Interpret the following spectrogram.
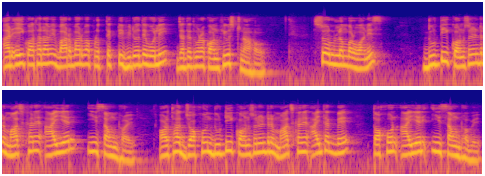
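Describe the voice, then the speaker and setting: A man with a high, dark-toned voice speaks briskly while teaching English pronunciation in a tutorial, spelling words letter by letter and repeating each one. He addresses viewers informally, mixing English words into Bengali, and the sound is dull and lo-fi.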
